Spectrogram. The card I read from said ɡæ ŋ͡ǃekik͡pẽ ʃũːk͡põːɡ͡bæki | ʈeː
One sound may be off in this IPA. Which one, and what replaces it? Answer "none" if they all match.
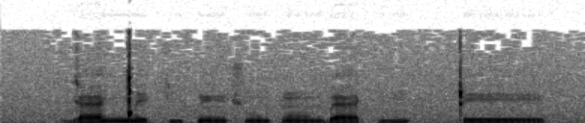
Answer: ẽ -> ẽː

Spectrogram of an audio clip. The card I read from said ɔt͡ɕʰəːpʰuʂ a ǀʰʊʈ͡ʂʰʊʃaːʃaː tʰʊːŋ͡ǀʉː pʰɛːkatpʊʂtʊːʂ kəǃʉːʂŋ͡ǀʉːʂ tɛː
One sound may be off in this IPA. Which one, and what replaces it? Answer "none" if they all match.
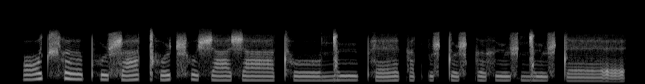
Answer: ǃ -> x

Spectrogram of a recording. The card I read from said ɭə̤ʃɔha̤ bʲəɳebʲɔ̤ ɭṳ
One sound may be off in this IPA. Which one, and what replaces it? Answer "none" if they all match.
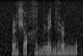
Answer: a̤ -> ə̤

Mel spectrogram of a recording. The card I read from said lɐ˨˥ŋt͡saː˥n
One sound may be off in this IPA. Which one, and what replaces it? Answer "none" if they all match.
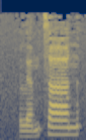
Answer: ŋ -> m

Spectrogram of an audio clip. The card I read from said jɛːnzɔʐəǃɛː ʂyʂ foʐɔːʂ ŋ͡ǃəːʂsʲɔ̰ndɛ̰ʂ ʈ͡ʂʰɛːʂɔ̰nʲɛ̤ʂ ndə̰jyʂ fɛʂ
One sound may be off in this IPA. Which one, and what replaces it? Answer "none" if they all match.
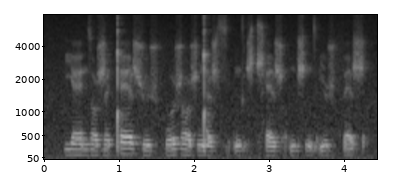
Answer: none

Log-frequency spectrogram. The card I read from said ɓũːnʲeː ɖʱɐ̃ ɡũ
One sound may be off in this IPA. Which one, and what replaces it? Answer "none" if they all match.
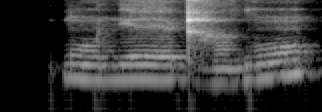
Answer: none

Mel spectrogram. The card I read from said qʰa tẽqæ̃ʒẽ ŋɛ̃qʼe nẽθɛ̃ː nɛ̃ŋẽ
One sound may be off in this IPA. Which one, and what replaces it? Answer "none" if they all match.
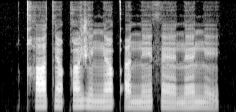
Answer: æ̃ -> ə̃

